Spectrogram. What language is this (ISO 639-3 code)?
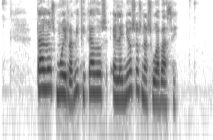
glg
